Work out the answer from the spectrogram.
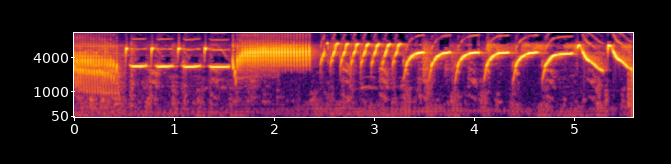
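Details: Long-rolling canary song played to prompt young canaries to sing, with varied phrases: a buzzy note, repeated steady whistles, a sustained high buzz, a fast trill, then downward-sweeping whistled notes.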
